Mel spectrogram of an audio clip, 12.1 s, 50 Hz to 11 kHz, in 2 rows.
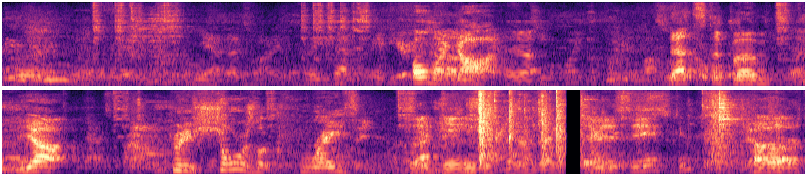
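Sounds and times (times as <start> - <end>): quiet male voices talking: 0.0 - 12.0.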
